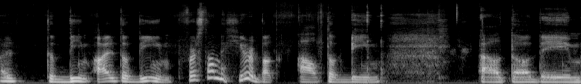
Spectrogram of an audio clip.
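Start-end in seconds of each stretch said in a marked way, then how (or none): 4.8-5.8 mechanical robot voice. Looking over a product's parts, saying the brand name in a robotic voice. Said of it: "Robotic voice here".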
